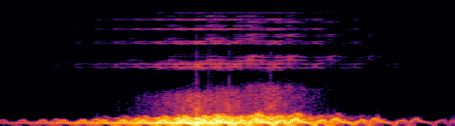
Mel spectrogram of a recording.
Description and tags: electronic insects in the digital jungle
